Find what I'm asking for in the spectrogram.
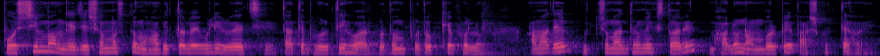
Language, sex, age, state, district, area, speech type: Bengali, male, 30-45, West Bengal, Purulia, urban, spontaneous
